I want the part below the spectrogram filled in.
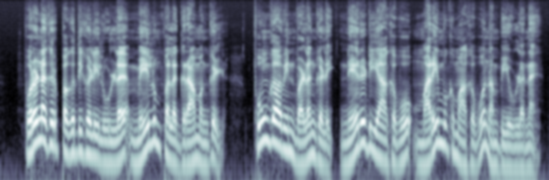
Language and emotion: Tamil, neutral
